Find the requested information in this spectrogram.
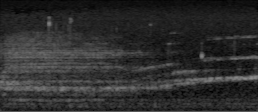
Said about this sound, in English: can you hear those sirens? Yeah. Yeah. Okay, sorry. okay, they're gone.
